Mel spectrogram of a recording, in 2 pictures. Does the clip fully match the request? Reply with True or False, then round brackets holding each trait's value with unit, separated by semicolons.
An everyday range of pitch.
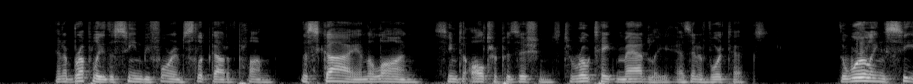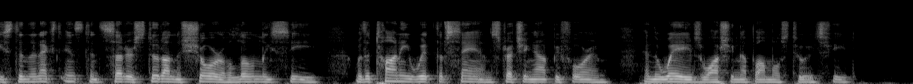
False (2.3 semitones)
